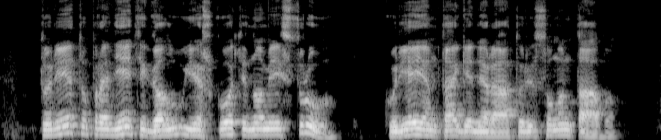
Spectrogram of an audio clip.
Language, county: Lithuanian, Vilnius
